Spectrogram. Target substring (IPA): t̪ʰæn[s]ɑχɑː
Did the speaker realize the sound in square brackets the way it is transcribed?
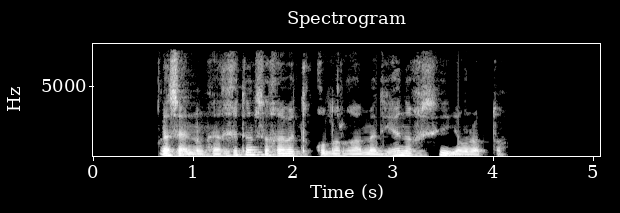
yes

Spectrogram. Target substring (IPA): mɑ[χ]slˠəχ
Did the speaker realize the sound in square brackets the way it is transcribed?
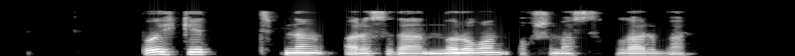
no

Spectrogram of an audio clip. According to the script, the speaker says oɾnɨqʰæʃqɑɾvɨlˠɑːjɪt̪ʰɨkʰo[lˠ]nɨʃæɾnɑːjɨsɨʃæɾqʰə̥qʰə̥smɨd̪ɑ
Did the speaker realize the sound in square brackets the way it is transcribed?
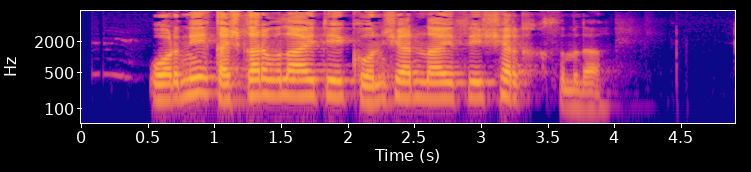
no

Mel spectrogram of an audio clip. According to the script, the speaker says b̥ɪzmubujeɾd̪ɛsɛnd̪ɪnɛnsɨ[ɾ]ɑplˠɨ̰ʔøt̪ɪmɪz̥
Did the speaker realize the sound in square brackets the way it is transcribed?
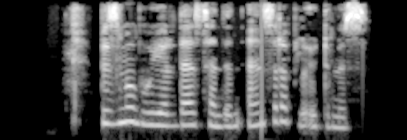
yes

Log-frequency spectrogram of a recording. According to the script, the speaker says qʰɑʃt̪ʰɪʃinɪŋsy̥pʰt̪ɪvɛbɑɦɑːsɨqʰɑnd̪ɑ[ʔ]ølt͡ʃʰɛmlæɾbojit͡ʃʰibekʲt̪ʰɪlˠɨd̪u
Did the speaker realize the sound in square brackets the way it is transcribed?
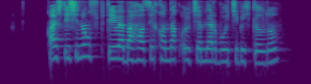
no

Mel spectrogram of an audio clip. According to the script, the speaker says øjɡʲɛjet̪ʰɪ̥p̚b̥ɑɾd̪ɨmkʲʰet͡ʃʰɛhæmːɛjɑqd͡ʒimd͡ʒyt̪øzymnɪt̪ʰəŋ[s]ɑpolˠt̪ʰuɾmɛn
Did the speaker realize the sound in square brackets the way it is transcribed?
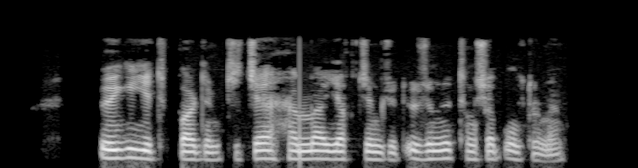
no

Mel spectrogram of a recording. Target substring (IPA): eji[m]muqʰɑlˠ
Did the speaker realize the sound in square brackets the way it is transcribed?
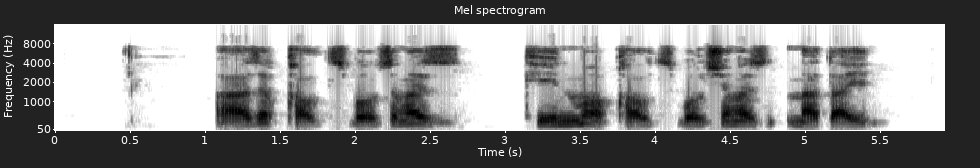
no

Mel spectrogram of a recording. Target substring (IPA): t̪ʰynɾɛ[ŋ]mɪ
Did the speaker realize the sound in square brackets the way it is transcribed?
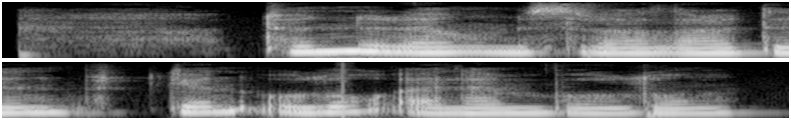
yes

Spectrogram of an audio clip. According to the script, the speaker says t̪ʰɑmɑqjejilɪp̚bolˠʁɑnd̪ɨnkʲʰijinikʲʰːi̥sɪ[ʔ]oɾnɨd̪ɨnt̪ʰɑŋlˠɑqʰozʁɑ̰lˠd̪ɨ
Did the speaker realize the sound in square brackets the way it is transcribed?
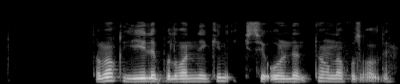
yes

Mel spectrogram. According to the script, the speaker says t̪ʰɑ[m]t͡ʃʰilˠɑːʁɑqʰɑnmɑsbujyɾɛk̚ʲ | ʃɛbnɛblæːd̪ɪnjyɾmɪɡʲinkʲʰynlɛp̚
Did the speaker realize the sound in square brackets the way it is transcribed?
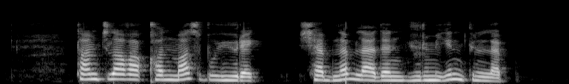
yes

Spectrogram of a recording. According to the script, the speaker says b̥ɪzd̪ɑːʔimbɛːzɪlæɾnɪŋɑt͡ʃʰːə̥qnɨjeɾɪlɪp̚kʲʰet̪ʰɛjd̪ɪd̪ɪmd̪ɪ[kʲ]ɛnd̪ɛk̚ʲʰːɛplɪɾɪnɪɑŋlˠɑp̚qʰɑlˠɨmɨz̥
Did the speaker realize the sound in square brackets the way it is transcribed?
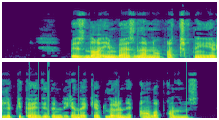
no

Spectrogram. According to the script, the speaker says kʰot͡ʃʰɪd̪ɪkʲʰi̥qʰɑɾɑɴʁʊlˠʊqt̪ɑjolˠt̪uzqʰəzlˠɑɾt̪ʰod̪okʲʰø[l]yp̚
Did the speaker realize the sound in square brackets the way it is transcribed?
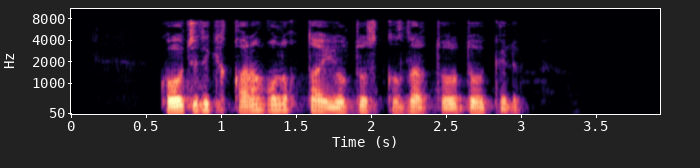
yes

